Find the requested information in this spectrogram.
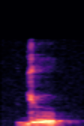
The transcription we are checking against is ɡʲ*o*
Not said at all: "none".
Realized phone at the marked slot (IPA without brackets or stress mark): ɤ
